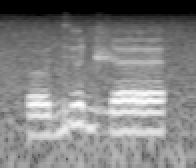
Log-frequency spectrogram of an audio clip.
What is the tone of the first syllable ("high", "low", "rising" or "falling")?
low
